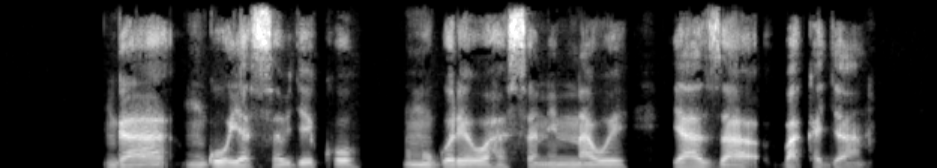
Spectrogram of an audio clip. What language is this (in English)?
Kinyarwanda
